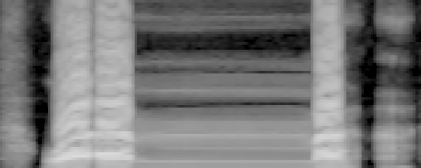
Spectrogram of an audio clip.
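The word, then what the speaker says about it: وَأَمَّا: Maka perhatikan di sini wa kembali lagi ada bacaan gunnah, yaitu ketika huruf mim berharokat tasydid maka dibaca dengan bacaan gunnah. Cara membacanya, suara nya ditahan 2 harokat. Wa amma.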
